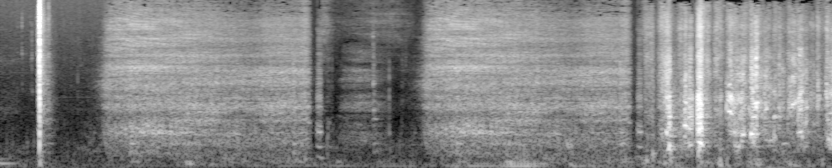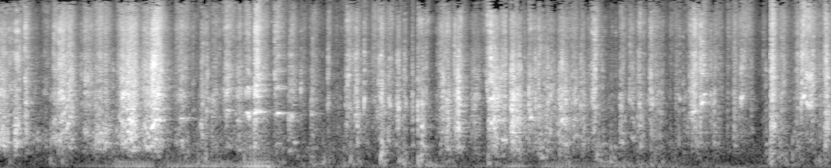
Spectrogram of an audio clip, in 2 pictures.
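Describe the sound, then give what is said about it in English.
Rubber squeaking and stretching as a balloon is twisted and knotted into a giraffe, a quiet start building into dense, busy squeaks and rubs, with no talking. “And I can also make a model of any animal in that zoo out of balloons.”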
